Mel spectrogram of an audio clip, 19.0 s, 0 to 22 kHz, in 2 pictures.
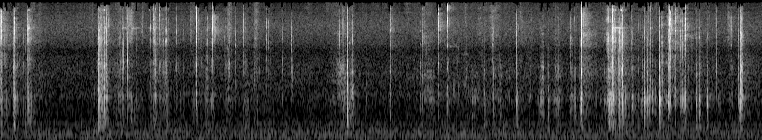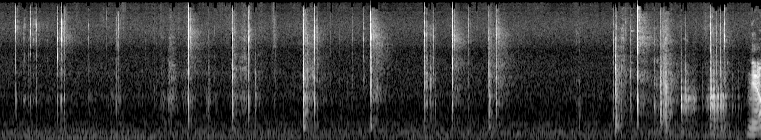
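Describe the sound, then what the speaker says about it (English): Bolts on a rear mud flap for a 2025+ Can-Am Maverick R being tightened with a wrench and a 4mm Allen key, giving scattered sharp metallic clicks and taps at an irregular pace against a quiet background. "We'll take our wrench and our 4mm Allen, tighten this down, aligning all the holes in the flap"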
